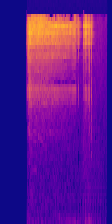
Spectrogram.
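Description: Logo-animation sound effect: a hissy whoosh starting about half a second in and lasting about a second, with a faint falling tone under it, then a shorter second swish that fades out near the end.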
